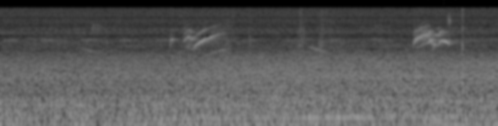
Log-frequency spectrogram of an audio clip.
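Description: A bird chirping in two short runs of quick, high notes, about two and a half seconds in and again near the end, over a faint steady low outdoor rumble.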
